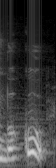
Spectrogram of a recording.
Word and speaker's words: beaucoup: Normalmente a gente diria merci beaucoup. Certo? Tem muito segredo para brasileiro, não tem muito som diferente ali não.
